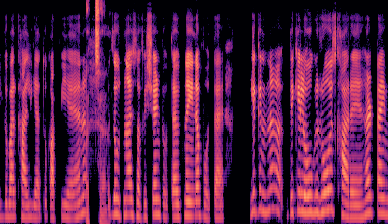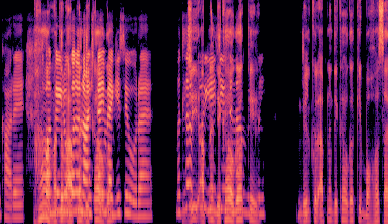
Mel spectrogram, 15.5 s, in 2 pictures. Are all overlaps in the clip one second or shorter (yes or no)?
no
